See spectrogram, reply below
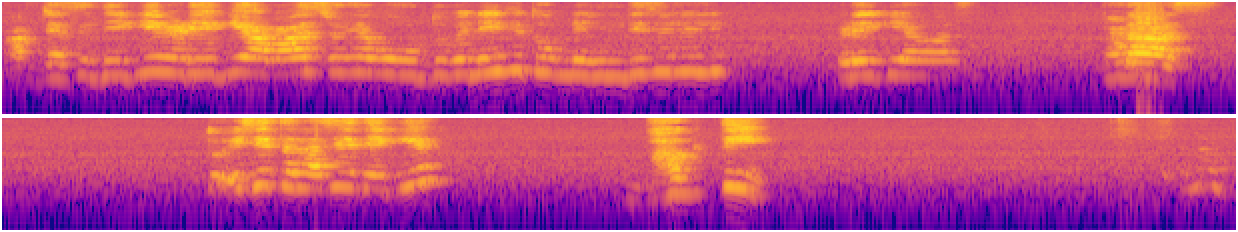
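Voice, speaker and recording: A woman with a high voice gives an Urdu lesson, patiently sounding out letters and words. She draws out each sound and checks in with her listeners. She sounds a little distant from the microphone. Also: a little slow, long pauses, fairly bright tone. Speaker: Urdu teacher. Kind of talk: language lesson.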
